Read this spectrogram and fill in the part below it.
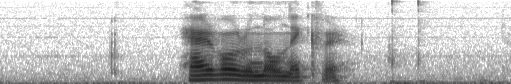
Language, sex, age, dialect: Faroese, female, 36-60, Suðurstreymoy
